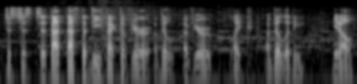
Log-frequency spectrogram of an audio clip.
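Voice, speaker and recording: A man runs a tabletop game, narrating scenes and rules in a halting way that keeps doubling back on words. His voice is low and very bright, with a forceful edge. Faint music plays underneath. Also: flat delivery. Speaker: game master.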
